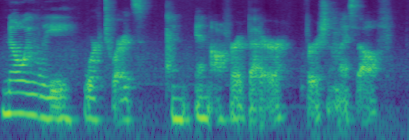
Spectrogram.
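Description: A woman speaks fairly slowly, with audible room echo and noticeable background noise around her. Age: 40s. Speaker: podcast host. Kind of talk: casual chat. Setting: at home.

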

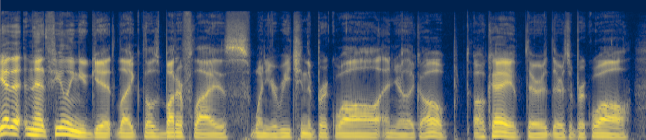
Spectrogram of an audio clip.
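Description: A man speaks in a normal speaking voice at a fairly low pitch. His pace is fairly quick, with hardly any pauses and fairly even intonation. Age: 30s. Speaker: podcast host and high school music teacher. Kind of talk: casual chat. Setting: live stream.

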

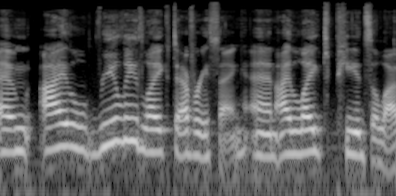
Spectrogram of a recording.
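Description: Speaking in a plain, everyday voice, a woman keeps a medium pitch with ordinary pitch variation in a very clean recording with a silent background. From Michigan. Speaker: orthopedic surgeon. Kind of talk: interview.

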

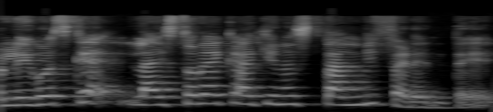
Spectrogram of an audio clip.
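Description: A woman talks at a very fast pace. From Mexico. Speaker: fitness instructor and running coach. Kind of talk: casual interview.

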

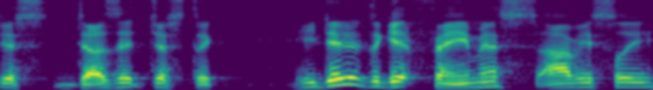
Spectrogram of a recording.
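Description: A man talks in an ordinary speaking voice. His pace is fairly quick. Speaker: podcast host. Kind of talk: casual chat. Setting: remote recording.

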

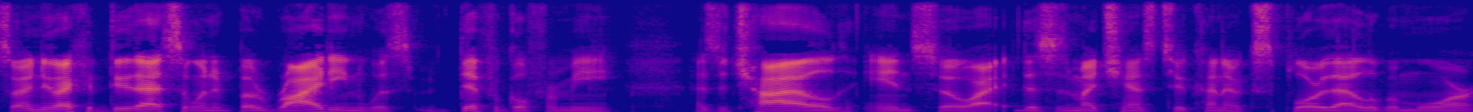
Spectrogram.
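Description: A man speaks with energy in a Californian accent, his pitch fairly low. He talks at a very fast pace. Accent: Californian American. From Northern California (Turlock area). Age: 30s. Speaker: local TV and sports broadcaster. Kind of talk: casual interview. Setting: studio. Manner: energetic.

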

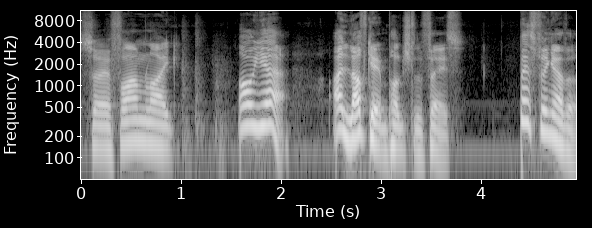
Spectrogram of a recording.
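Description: With an English accent, a man speaks at a moderate pace in a fairly high pitch, his voice making very wide pitch swings on a very clean recording with a silent background. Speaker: podcast host. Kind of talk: casual chat. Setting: studio.

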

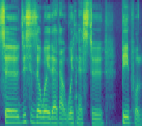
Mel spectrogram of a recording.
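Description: A woman with a Sudanese accent has a very deep, low pitch and a dark, mellow tone. She speaks at a moderate pace with fairly even intonation, on a very clean recording with a silent background. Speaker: Salvation Army officer. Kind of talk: casual chat. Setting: studio.

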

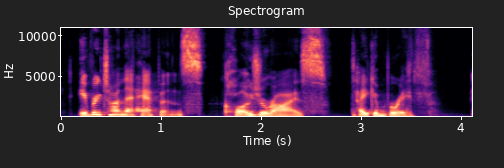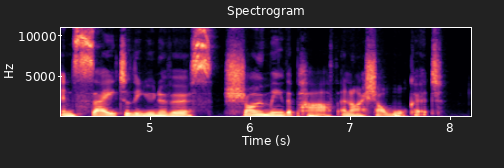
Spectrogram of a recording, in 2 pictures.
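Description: A woman speaks at a fairly slow pace in a fairly low pitch with vocal fry, an animated tone, ordinary pitch variation and very even loudness. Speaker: mindset coach and podcast host. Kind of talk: pep talk, motivational coaching monologue. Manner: emphatic, direct.

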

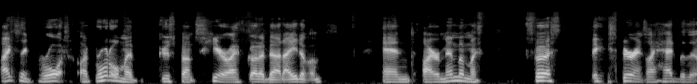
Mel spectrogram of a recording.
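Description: A man with an Australian accent speaks in a bright, sharp tone with ordinary pitch variation. The sound is dry and close with no echo, over a quiet background. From Australia, Adelaide. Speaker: comedian. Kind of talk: casual chat.

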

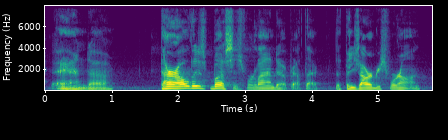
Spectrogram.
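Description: Against noticeable background noise, a man with a strong Kentucky accent speaks at a fairly slow pace. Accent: strong Southern US, rural Kentucky. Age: 70s. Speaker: lumber business owner. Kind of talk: casual interview. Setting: on location at venue. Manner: slow, halting, storytelling.

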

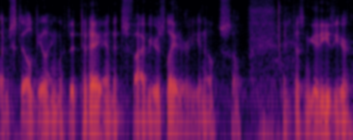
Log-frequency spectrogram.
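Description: A man with a Canadian accent speaks at a very fast pace with vocal fry. His pitch is very deep and low, with ordinary pitch variation. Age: 50s. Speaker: rock band drummer. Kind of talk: casual interview chat.

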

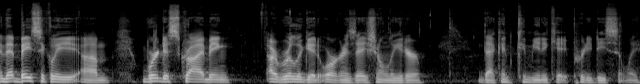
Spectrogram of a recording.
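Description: In an American accent, a man with a bright, sharp tone and fairly low pitch talks at a very fast pace with ordinary pitch variation. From US Midwest, Detroit. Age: 40s. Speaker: ministry institute director, former church planter. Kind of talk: interview conversation. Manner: hesitant, many fillers.

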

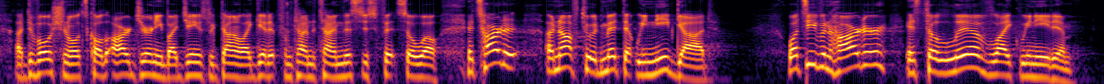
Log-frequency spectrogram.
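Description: An American accent, a passionate tone and lively intonation come through at a moderate pace on a very clean recording with a silent background. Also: man. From US. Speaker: pastor. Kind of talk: sermon, preacher in full flow. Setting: church with congregation. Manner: conversational, humorous, passionate.

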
